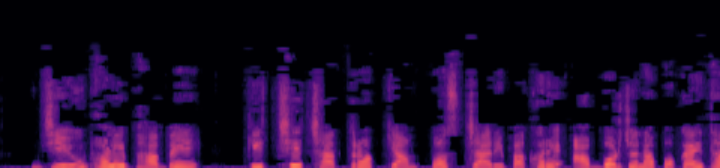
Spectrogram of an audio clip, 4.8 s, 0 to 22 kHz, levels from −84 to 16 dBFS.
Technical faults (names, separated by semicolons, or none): WMA compression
